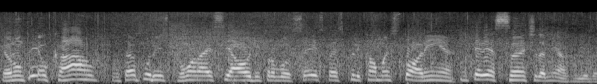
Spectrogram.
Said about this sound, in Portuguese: a chuva deu uma zoada, mas deu uma atmosfera interessante para a gravação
